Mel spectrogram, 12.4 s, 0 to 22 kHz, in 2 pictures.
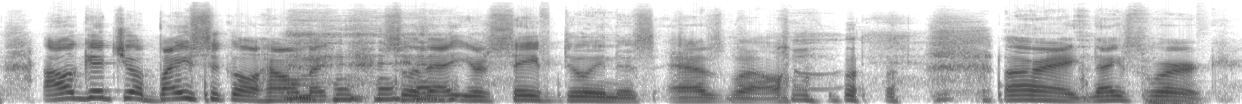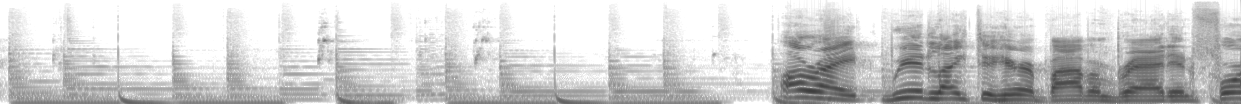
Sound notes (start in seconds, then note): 4.5 laughs; 6.7 lively music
